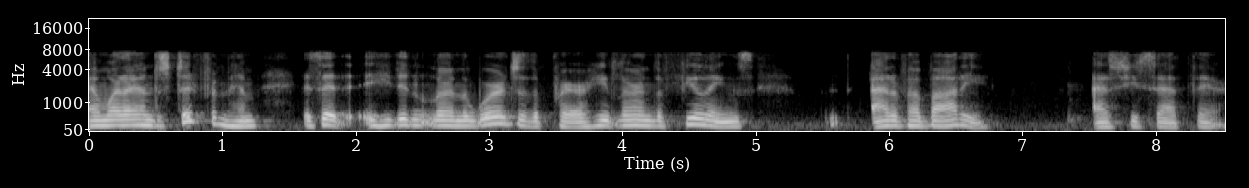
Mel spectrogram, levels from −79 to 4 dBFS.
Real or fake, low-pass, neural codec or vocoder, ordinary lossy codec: real; 7.2 kHz; none; Opus, 32 kbps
